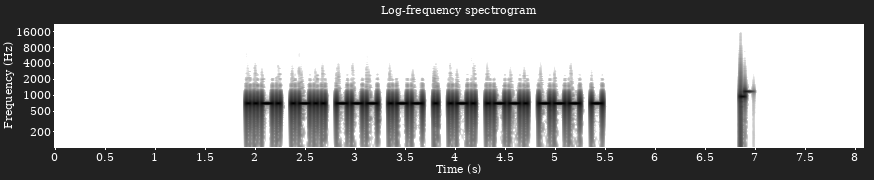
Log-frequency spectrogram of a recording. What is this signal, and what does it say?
Morse code, heard as a keyed tone, about 30 wpm, 700 Hz. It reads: FLOWERPOT
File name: Easy Words - Speed-Racing with Hints - 25wpm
